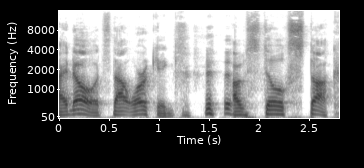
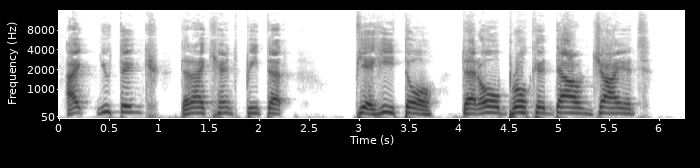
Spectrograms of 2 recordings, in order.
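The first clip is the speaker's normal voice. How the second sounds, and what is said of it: Fake Spanish accent. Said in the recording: “can't do a, a fake Spanish accent.”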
